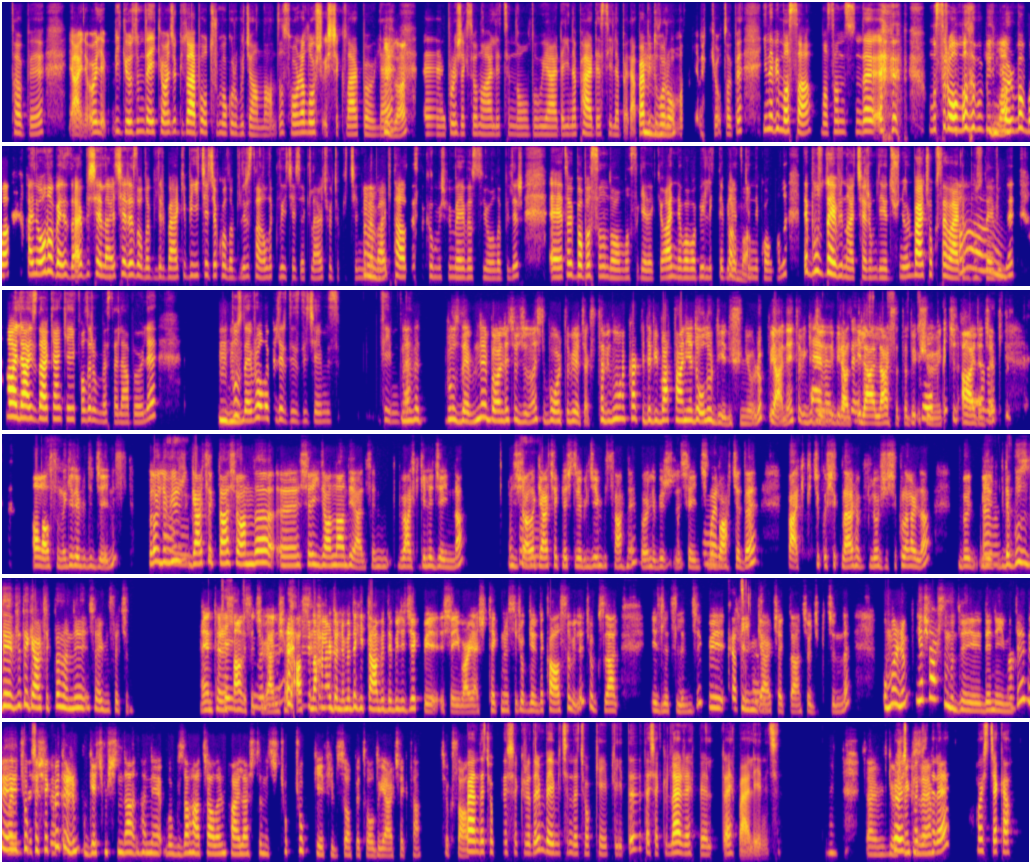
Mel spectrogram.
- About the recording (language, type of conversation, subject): Turkish, podcast, Ailenizde sinema geceleri nasıl geçerdi, anlatır mısın?
- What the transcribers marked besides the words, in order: other noise; chuckle; tapping; unintelligible speech; unintelligible speech; chuckle; other background noise; chuckle; unintelligible speech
